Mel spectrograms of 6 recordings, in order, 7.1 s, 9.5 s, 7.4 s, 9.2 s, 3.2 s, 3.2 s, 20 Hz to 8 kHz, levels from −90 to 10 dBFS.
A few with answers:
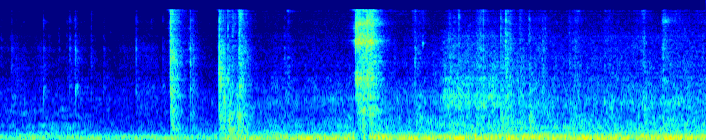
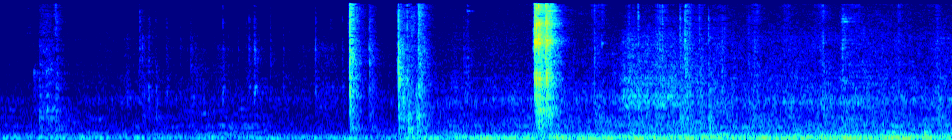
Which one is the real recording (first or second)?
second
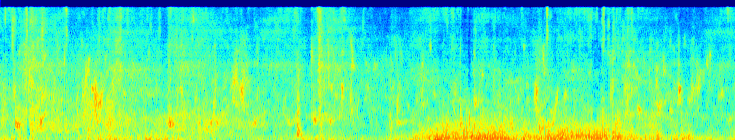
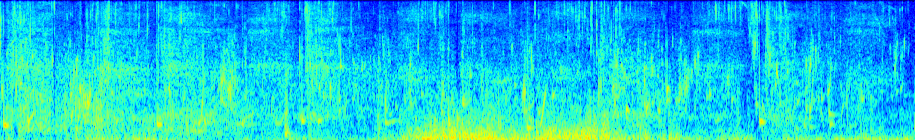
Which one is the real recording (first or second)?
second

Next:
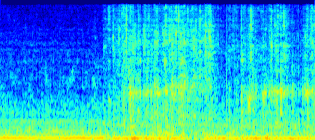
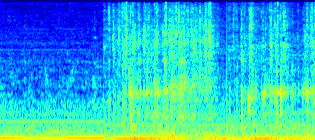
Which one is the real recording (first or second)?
second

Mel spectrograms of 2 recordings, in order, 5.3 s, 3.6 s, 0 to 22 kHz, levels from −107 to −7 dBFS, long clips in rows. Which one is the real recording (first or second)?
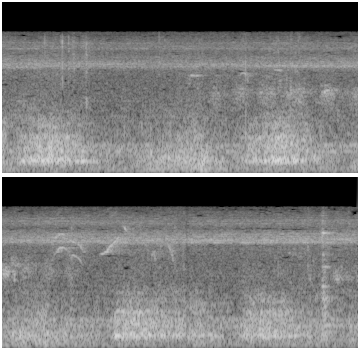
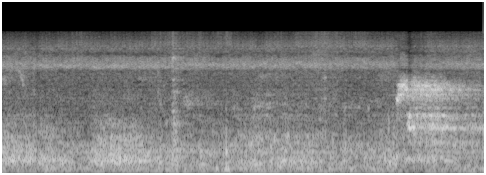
first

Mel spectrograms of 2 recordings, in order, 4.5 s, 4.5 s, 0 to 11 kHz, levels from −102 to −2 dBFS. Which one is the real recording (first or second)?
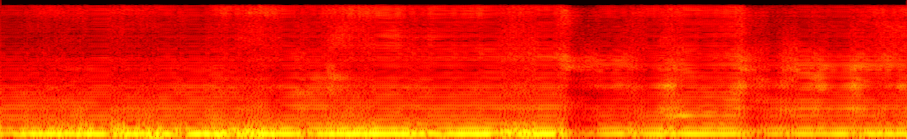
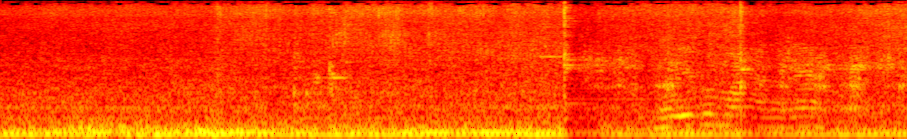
second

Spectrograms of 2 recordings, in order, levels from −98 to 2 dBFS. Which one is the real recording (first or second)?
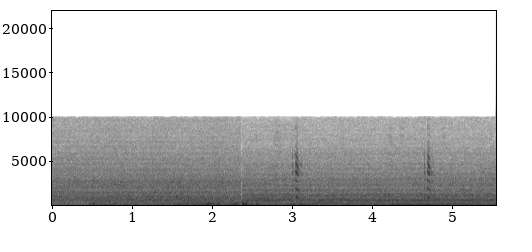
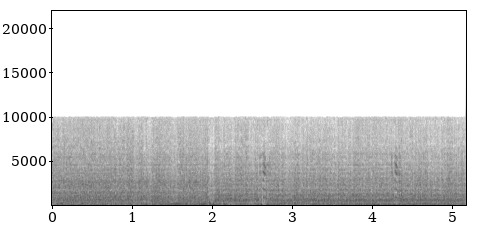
first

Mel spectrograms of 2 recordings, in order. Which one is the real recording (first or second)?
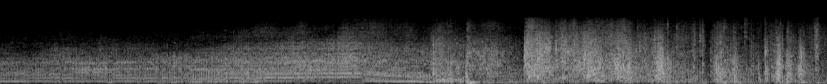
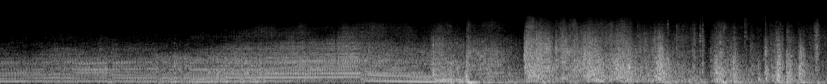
second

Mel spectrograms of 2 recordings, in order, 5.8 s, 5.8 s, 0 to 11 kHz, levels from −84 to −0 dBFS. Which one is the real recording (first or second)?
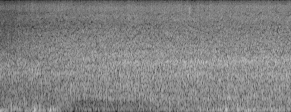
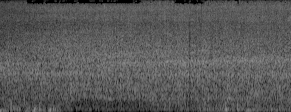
second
